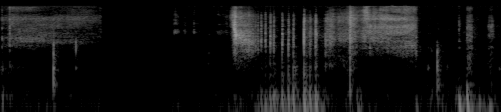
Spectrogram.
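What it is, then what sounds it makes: Glossy paper pages of a hardcover book. Fingertips and long nails press and rub the glossy paper pages of a large hardcover animal book, making soft, bright rubbing hiss with a few light taps. After a brief silence, a page is turned with a loud swishing crinkle, followed by crackly, papery rustling and a few small taps as the page settles.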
